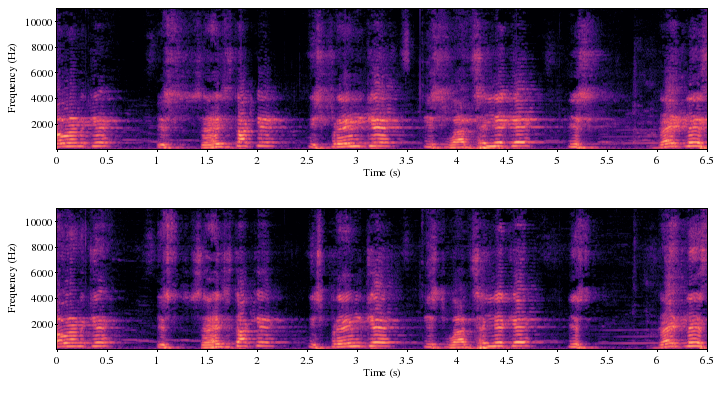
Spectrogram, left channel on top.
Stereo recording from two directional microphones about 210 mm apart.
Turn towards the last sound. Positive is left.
turn(degrees=30)  # may be behind; listen again after turning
